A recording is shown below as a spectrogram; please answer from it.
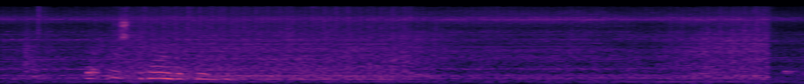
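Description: A steady mechanical hum with a few constant low tones. A faint voice is heard briefly about a second in, and the hum cuts off suddenly near the end.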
